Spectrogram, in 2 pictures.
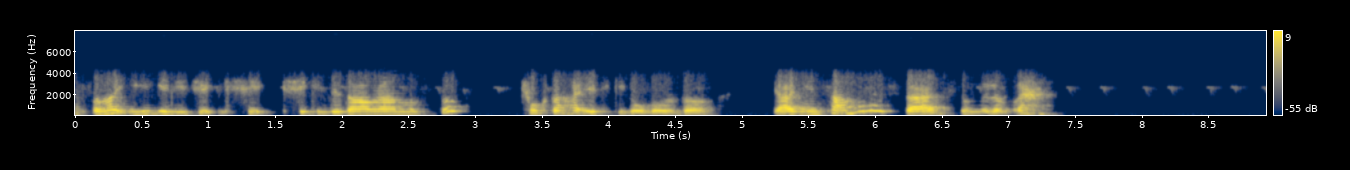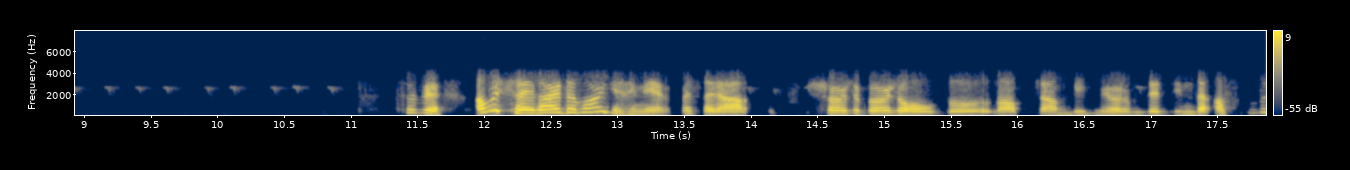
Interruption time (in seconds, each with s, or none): none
